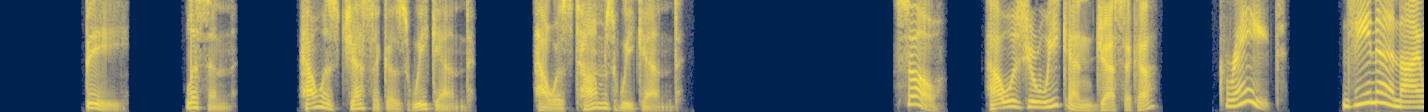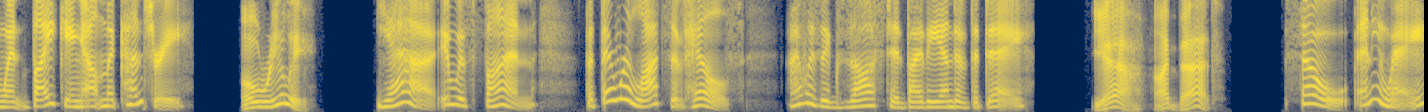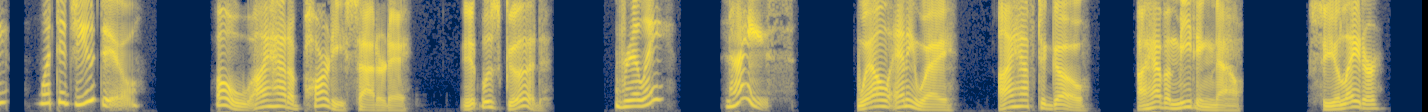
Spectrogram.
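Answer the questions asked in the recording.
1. Great, fun but tiring; she went biking in the country with Gina and was exhausted.
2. Good; he had a party on Saturday.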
